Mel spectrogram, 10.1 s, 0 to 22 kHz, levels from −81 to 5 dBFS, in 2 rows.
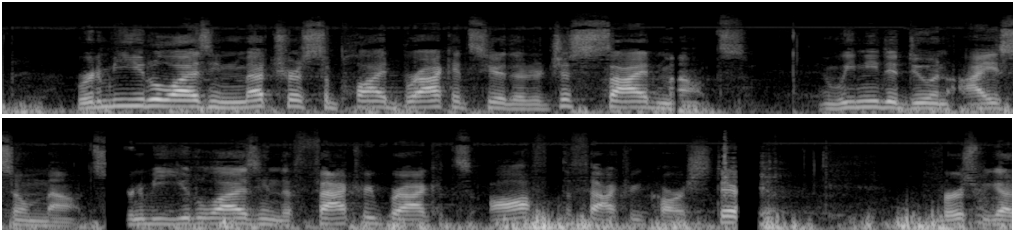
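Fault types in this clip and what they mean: Switching supply whistle: A thin, high whistle runs through the whole clip. It sits far below the main sound, and its pitch wanders between about 9.0 and 9.3 kHz rather than holding steady. A switching power supply in the chain is cycling at an audible rate, in burst mode or beating against another supply, and its pitch shifts as the load on it changes.
AAC frame loss with muting: The sound softly ducks out and returns three times, at 3.34–3.40 s, 5.53–5.71 s and 8.72–8.86 s, with smooth edges. The first gap is about 42.7 ms, which fits a single lost AAC frame. The other two are about 128 ms, consistent with three consecutive frames. The decoder zeroed the missing spectrum, and the overlapping windows faded the audio out and back in around each hole.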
